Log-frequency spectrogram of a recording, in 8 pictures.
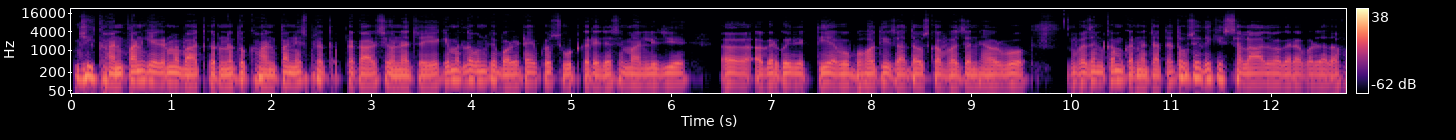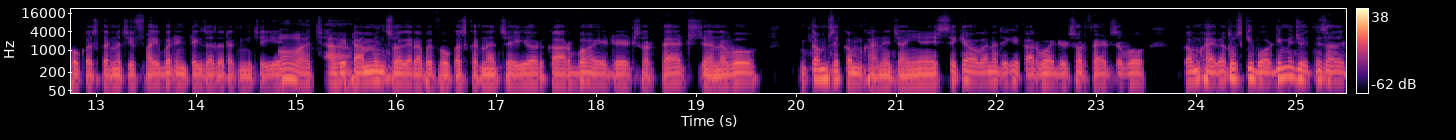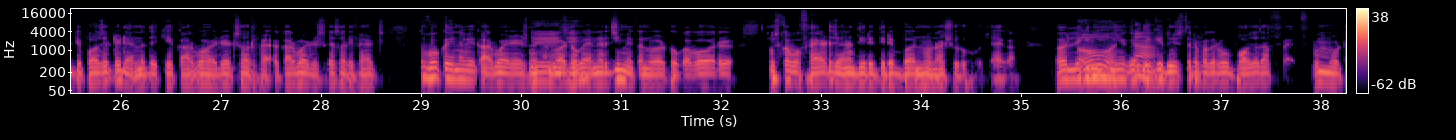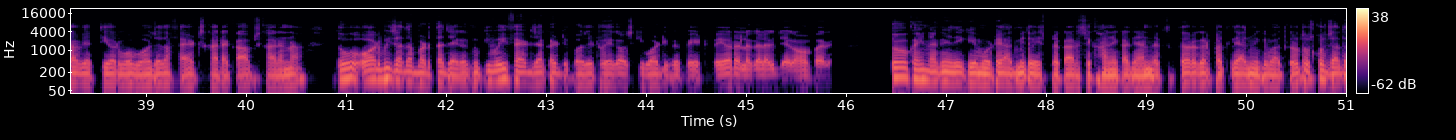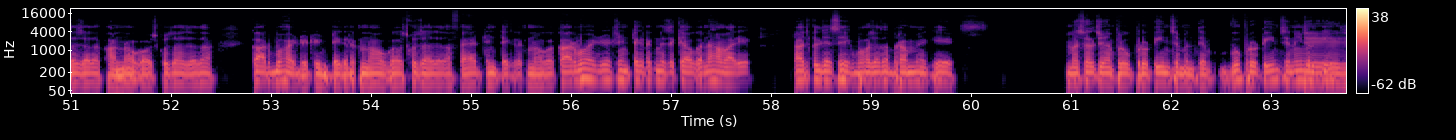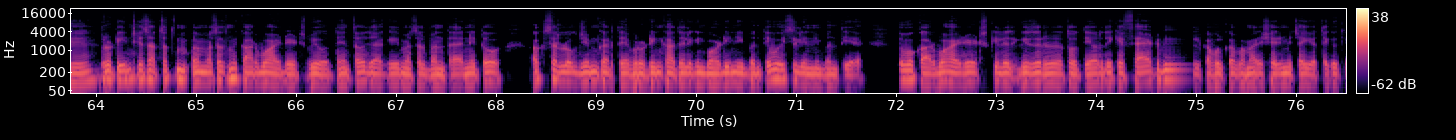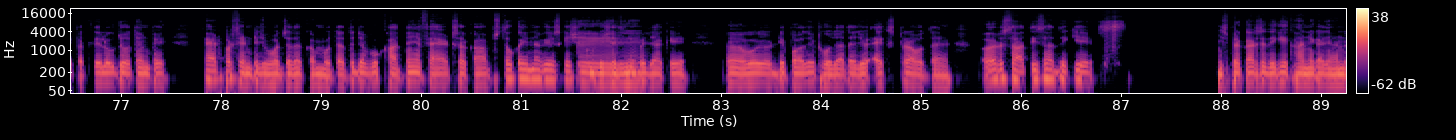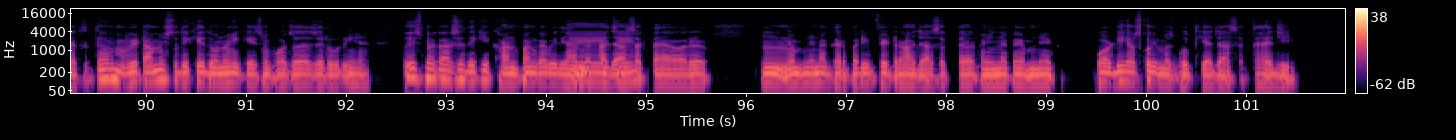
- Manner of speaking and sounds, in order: in English: "बॉडी टाइप"; in English: "सूट"; in English: "फोकस"; in English: "फाइबर इंटेक"; in English: "फोकस"; in English: "बॉडी"; in English: "डिपॉज़िटेड"; in English: "सॉरी"; in English: "कन्वर्ट"; in English: "एनर्जी"; in English: "कन्वर्ट"; sniff; in English: "बर्न"; in English: "डिपॉज़िट"; in English: "बॉडी"; in English: "इंटेक"; in English: "इंटेक"; in English: "इंटेक"; sniff; in English: "मसल्स"; in English: "मसल्स"; in English: "मसल"; in English: "बॉडी"; in English: "परसेंटेज"; in English: "डिपॉज़िट"; in English: "एक्स्ट्रा"; sniff; in English: "फिट"; in English: "बॉडी"
- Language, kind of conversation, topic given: Hindi, podcast, घर पर बिना जिम जाए फिट कैसे रहा जा सकता है?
